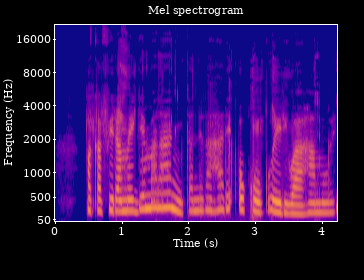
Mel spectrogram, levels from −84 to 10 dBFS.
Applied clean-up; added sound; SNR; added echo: neural mask model Resemble Enhance denoiser.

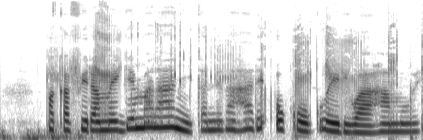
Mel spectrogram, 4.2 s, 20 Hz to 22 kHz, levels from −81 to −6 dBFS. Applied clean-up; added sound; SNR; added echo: none; Fart; 17 dB; none.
